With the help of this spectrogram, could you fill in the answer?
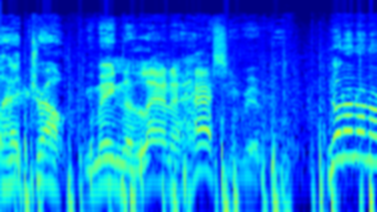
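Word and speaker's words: Lannahechee: You mean the Lanahashi River? No, no, no, no, no, no. The the Lanahhatche. It runs right near here. Yeah, but it's pronounced Lanahassee.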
